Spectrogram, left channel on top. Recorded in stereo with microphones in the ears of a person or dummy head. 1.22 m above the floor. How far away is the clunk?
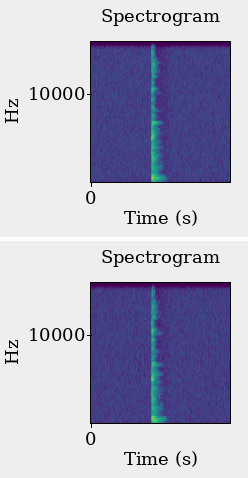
About 1.2 m.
